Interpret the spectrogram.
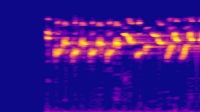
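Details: Song of a Spanish European goldfinch: a continuous rapid stream of high, tinkling, twittered notes lasting over a second and a half, with a few buzzy slurs. It starts abruptly and is heard against clean silence.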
